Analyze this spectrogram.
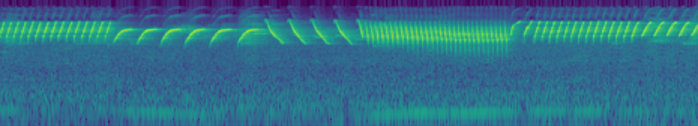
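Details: Song of a Belgian canary, shifting between rolled trills and looping downward-sweeping whistles, then a long rapid buzzing trill before switching back to a high fast rattle.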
